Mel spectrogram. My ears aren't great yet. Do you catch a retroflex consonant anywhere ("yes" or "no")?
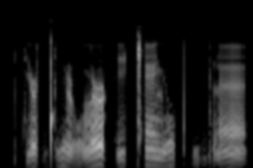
yes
